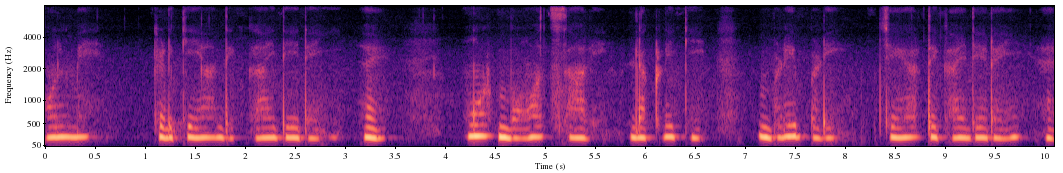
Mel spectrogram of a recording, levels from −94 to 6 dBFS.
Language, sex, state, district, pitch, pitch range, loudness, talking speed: Hindi, female, Goa, North and South Goa, 210 Hz, 205-220 Hz, -16 LUFS, 100 wpm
